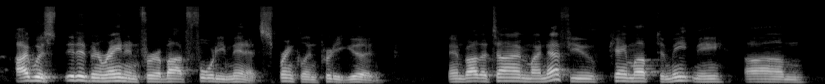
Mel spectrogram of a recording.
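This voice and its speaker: Pitch varies in an ordinary way while the talking proceeds at a moderate speed. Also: man, fairly high pitch for a man. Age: 60s. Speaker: hunter appealing to a wildlife commission. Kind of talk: testimony at a public hearing. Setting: public hearing room. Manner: halting, many fillers.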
